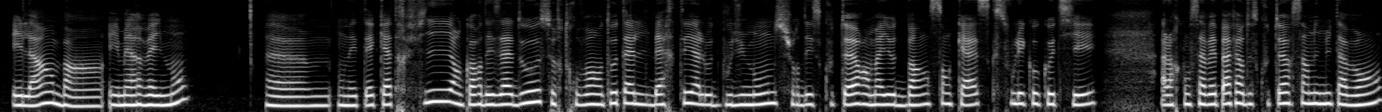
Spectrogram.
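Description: At a moderate pace, a woman speaks in a monotone, flat manner with very even loudness. The sound is dry and close with no echo. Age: 20s. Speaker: podcast host. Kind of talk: solo monologue podcast. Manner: casual.

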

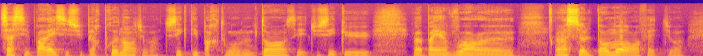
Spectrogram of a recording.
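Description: A man talks at a moderate pace with a medium pitch. His intonation stays fairly even. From Paris, 18th arrondissement. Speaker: rapper. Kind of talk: casual interview. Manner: halting.

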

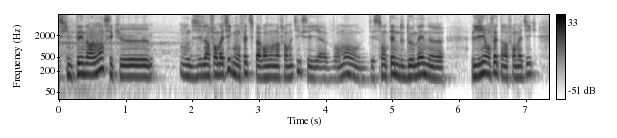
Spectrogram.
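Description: Over music in the background, a man with a fairly high pitch talks at a very fast pace with fairly even intonation. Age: 20s. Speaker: computer science student. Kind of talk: interview testimony.

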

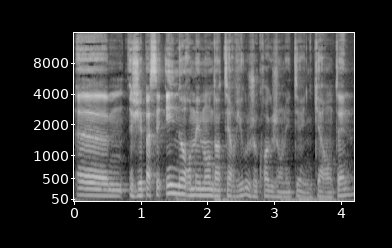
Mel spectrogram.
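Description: A man's somewhat breathy voice at medium pitch and a moderate pace. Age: 30s. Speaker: stay-at-home father. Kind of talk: casual chat.

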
